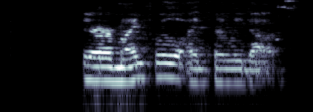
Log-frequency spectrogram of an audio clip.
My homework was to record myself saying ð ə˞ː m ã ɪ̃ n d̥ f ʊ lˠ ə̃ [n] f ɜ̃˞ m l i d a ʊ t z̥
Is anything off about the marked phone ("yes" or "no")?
no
